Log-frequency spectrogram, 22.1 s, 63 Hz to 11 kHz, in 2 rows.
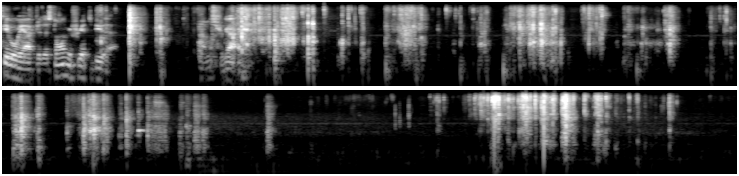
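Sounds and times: foil wrappers crinkling: 0:02.2 - 0:11.0, 0:17.5 - 0:21.2
cardboard box tearing: 0:03.0 - 0:06.4, 0:07.0 - 0:10.1, 0:18.1 - 0:20.6.

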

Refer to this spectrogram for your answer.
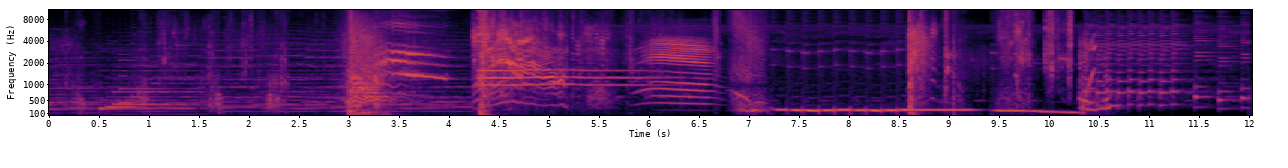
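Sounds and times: background music: 0:00.0 - 0:04.9
cartoon cat-like yowling cries: 0:03.2 - 0:06.7.

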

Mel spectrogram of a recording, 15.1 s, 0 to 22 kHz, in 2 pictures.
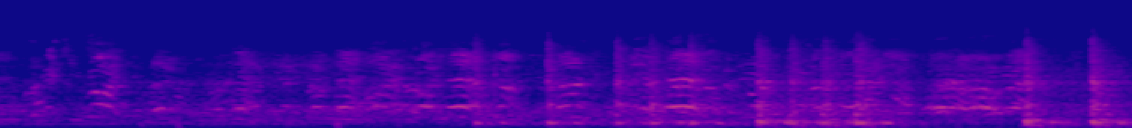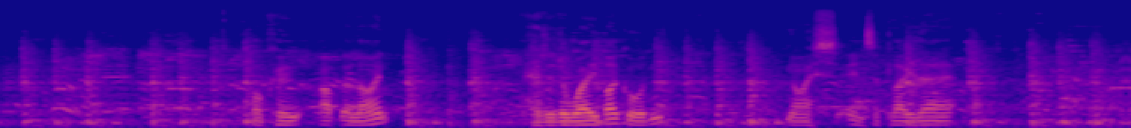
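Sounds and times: spectators chattering: 0:00.0 - 0:15.0
music: 0:03.2 - 0:06.2, 0:06.8 - 0:15.0.

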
